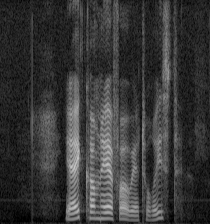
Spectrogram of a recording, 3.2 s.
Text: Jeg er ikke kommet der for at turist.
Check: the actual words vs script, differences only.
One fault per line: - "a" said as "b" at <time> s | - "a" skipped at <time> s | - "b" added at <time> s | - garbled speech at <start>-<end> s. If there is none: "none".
- "der" said as "her" at 1.5 s
- "være" added at 2.0 s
